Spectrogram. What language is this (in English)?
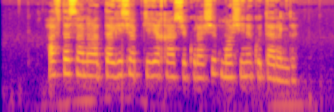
Uzbek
